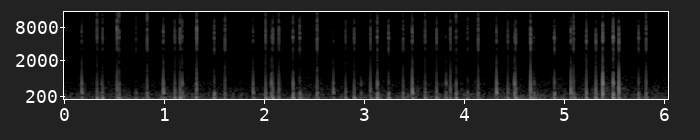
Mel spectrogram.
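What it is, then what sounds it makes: Ceramic bowl tapped with fingernails. Long orange nails on both hands tap and scratch a glossy blue ceramic bowl turned upside down, hollow and empty. A rapid, steady stream of sharp, bright clicks with short ring sits over a soft scratchy texture and a low, dull thump from the bowl's body.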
